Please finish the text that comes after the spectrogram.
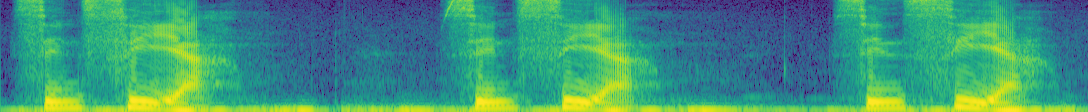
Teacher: There is a combination of E and R. Therefore, we'll stress the second syllable because of ear. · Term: syllabic stress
